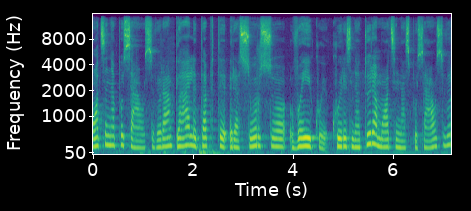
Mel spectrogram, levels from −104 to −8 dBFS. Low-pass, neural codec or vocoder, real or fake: 14.4 kHz; none; real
